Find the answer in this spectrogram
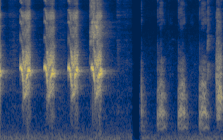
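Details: Black-winged myna performing a varied training song meant to set other mynas singing: four loud, buzzy screeching calls about every third of a second, then softer, evenly spaced harsh notes.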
